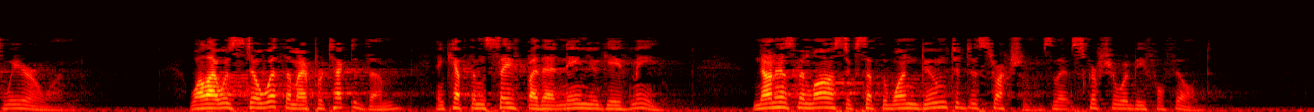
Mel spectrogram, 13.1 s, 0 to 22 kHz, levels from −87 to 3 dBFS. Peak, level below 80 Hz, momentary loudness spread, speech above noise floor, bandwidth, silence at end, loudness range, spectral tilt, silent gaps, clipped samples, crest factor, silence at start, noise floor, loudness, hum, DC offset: -14 dBFS; -58 dBFS; 18 LU; 28 dB; 5.8 kHz; 0.15 s; 9 LU; -9 dB/octave; none; under 0.1%; 24 dB; 0 s; -65 dBFS; -37 LUFS; none; under 0.1%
